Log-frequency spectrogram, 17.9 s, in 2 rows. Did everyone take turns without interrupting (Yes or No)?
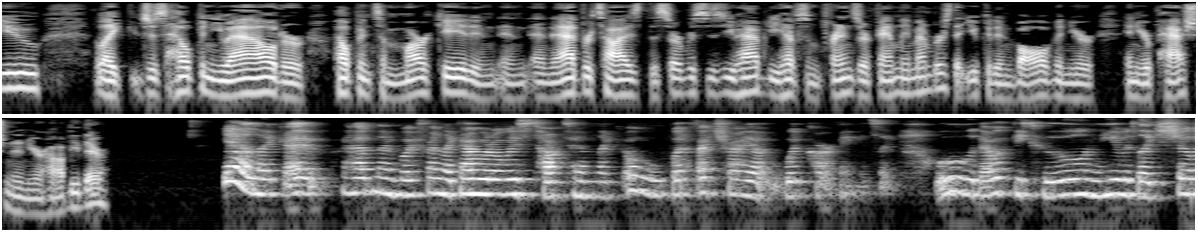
Yes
